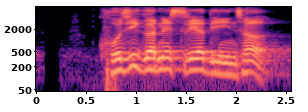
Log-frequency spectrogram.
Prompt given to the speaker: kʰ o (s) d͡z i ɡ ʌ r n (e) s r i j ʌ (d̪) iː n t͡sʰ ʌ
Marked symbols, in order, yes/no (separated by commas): no, yes, yes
